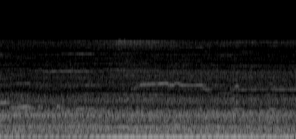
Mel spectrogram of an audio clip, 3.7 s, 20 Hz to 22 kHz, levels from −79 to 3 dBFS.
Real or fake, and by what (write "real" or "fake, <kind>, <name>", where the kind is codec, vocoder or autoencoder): real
